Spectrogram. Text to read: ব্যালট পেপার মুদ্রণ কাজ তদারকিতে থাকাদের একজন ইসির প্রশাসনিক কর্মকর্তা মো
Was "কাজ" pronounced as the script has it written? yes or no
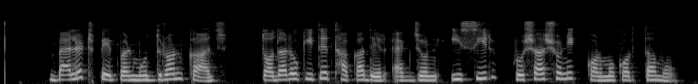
yes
